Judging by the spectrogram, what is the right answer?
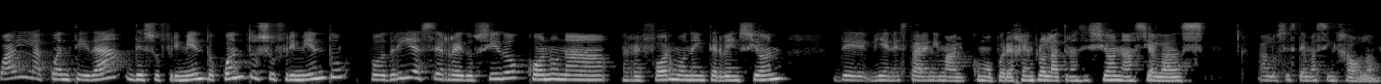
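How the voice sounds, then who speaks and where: With a Portuguese accent, a woman speaks at a fairly slow pace and a medium pitch. Her intonation is lively. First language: Portuguese (speaking Spanish). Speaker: animal welfare researcher. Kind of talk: lecture. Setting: webinar video call. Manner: halting.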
